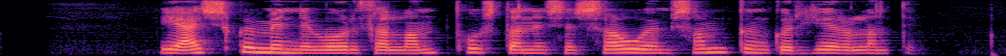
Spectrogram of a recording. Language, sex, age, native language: Icelandic, female, 40-49, Icelandic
